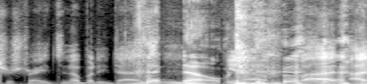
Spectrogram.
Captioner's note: scoffs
